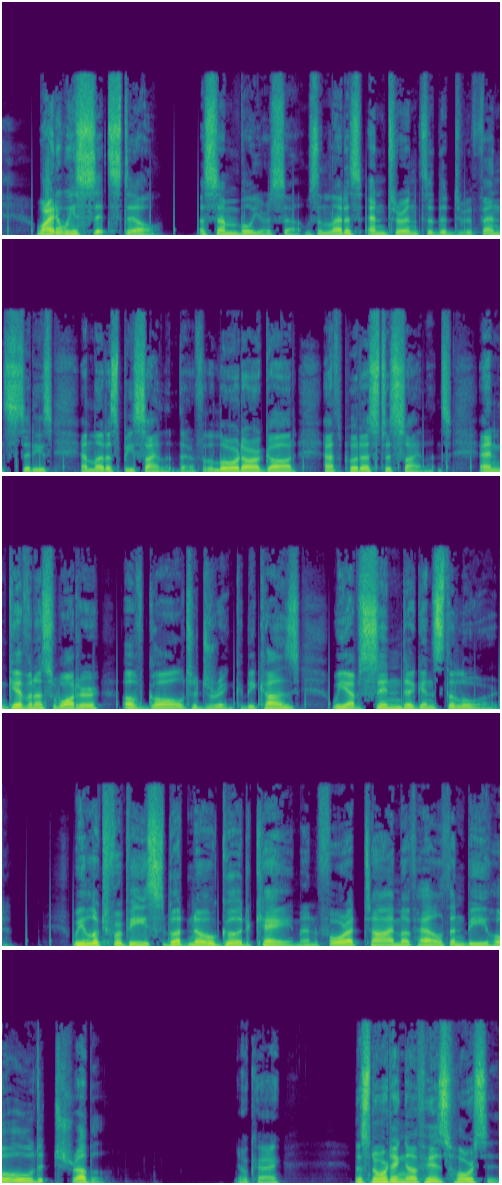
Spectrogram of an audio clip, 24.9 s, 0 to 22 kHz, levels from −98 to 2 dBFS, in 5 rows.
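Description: From 0.05 to 17.1 s, a train of clicks ticks steadily at about 4.2 per second over the speech and pauses, stopping before "good came and for"; likely interference or a faulty connection or power supply.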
